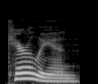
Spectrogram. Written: caerleon

